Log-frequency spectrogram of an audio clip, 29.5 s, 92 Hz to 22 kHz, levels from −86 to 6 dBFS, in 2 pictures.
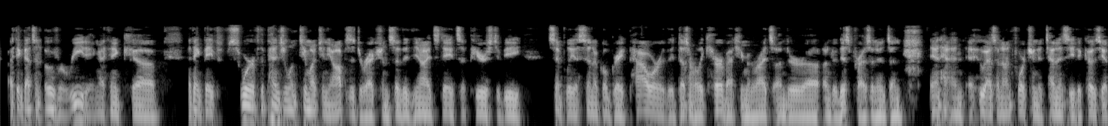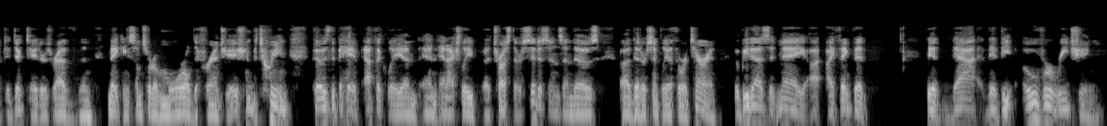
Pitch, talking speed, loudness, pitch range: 80 Hz, 205 wpm, -20 LUFS, 75-85 Hz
